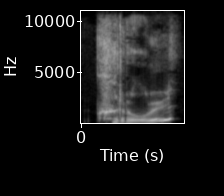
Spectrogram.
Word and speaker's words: król: Sprawdźmy słowo król. Król. Prawie dobrze. Spróbuj jeszcze raz. Król to król.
